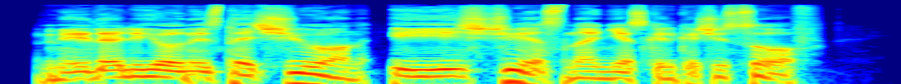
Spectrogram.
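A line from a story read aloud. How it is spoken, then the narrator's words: Growling voice. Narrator (Russian): рычащим голосом пояснил Грим, продолжая трансформацию в чудовищного оборотня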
